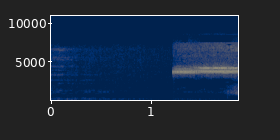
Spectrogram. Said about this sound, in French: L'arbitre siffle le coup d'envoi.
